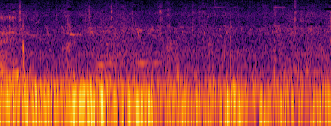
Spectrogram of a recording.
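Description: Footsteps on asphalt, irregular and soft, over a steady low rumble.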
